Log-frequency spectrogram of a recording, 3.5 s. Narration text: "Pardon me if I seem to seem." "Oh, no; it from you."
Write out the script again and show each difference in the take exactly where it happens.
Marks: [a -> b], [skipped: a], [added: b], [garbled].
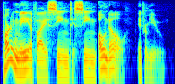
"Pardon me if I seem to seem." "Oh, no; it from you."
